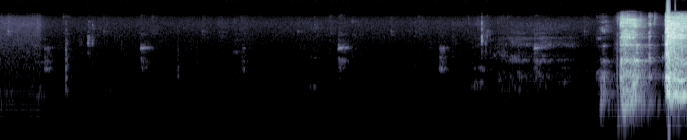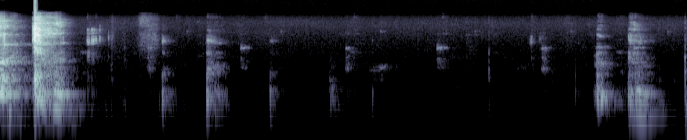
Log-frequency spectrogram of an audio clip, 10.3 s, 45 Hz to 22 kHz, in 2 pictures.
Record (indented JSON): {
  "cough_length": "10.3 s",
  "cough_amplitude": 29204,
  "cough_signal_mean_std_ratio": 0.2,
  "survey_phase": "beta (2021-08-13 to 2022-03-07)",
  "age": "65+",
  "gender": "Female",
  "wearing_mask": "No",
  "symptom_cough_any": true,
  "smoker_status": "Never smoked",
  "respiratory_condition_asthma": false,
  "respiratory_condition_other": false,
  "recruitment_source": "REACT",
  "submission_delay": "2 days",
  "covid_test_result": "Negative",
  "covid_test_method": "RT-qPCR",
  "influenza_a_test_result": "Negative",
  "influenza_b_test_result": "Negative"
}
